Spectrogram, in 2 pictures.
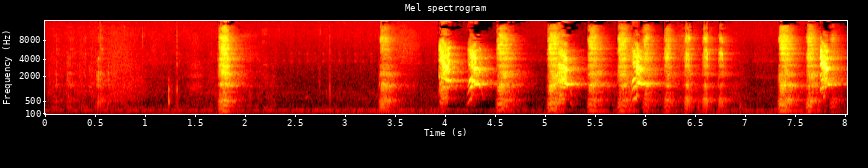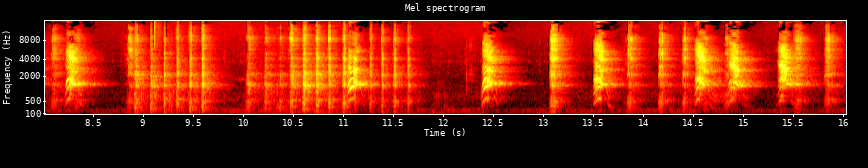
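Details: Agitated over a pig, the dog Rookie barks almost nonstop in dense bursts of shrill yaps, some overlapping with scuffling noise, continuing for the whole stretch against a low hum.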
